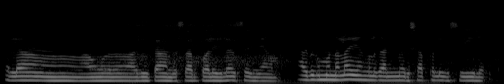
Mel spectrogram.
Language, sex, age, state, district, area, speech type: Tamil, female, 60+, Tamil Nadu, Tiruvannamalai, rural, spontaneous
